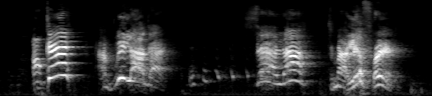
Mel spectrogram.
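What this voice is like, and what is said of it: Loud, bad Kevin Hart impression. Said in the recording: “That's the worst Kevin Hart impression I've ever done. ... Oh my God, that was so loud.”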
